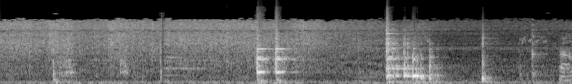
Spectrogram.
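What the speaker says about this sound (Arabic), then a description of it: "قلبتهم لحد ما تغير لون الكبده" Liver and kidneys sizzle steadily in a hot pan, with a continuous broadband hiss broken by a few sharp scraping clatters as the pieces are stirred.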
